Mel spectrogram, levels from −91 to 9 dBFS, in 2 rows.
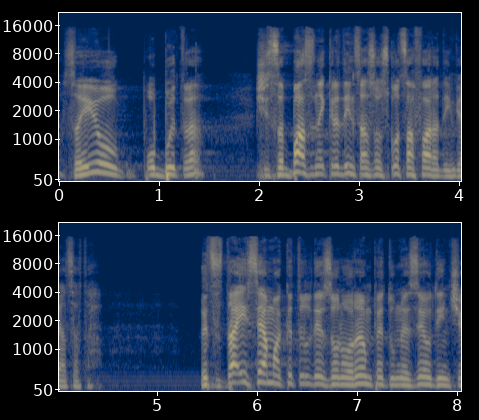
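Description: No technical faults are audible anywhere in the speech recording.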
